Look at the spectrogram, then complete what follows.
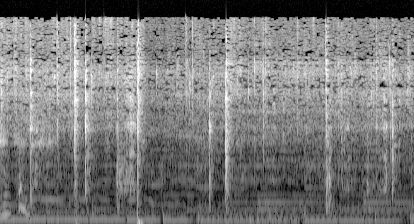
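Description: A metal ladle stirring and scraping in a frying pan of sizzling garlic and onions, with irregular clinks against the pan.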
